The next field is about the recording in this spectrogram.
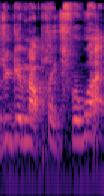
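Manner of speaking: usual speaking voice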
